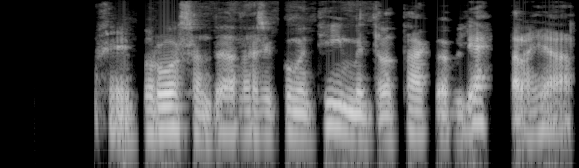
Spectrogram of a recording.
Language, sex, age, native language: Icelandic, male, 40-49, Icelandic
